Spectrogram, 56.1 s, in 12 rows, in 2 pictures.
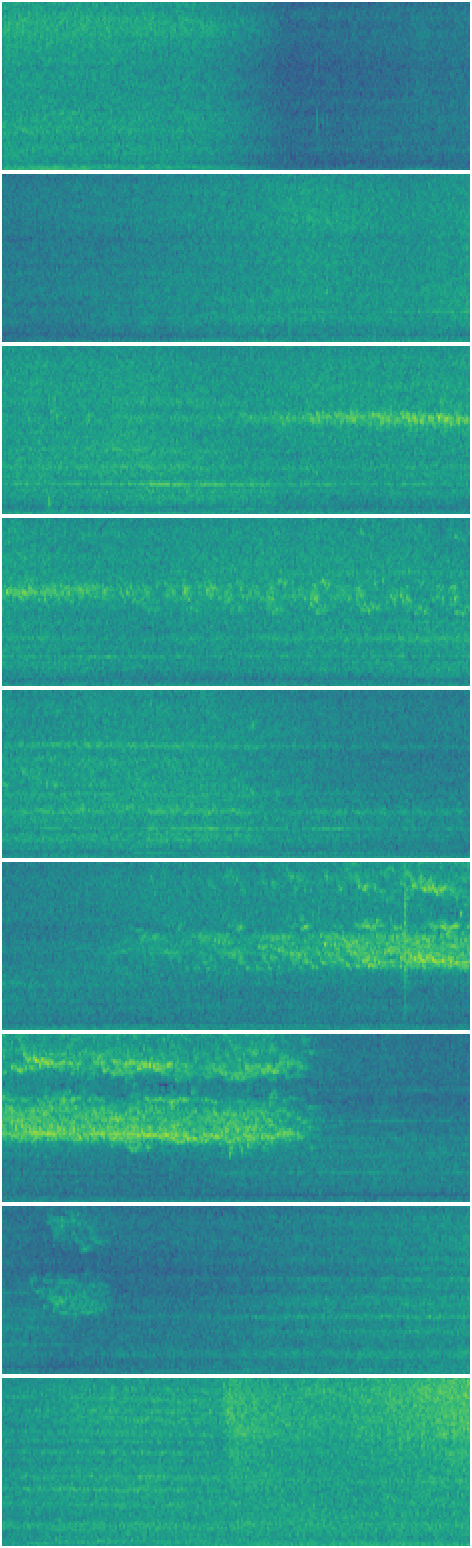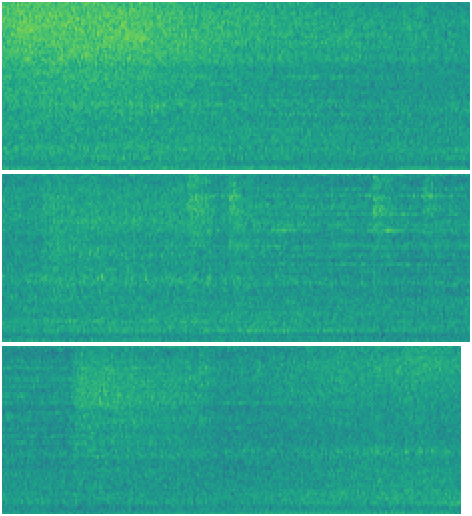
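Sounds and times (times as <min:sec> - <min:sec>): train rumbling: 0:00.0 - 0:56.0
high-pitched train squeal: 0:09.2 - 0:31.6, 0:32.8 - 0:34.0, 0:36.4 - 0:56.0.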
